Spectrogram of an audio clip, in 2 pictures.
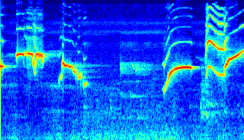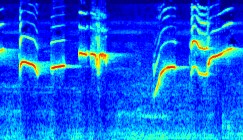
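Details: The kacer, or oriental magpie-robin, sings a provocative 'ngeplong' fight song used as a lure for other magpie-robins. It gives a short whistled phrase, a lull, then strong rising sweeps and level whistles repeated at roughly half-second intervals.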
